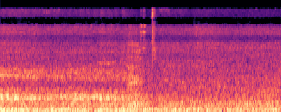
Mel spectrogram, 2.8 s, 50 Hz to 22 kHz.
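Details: Old Toyota Fortuner 4x4 with no AC cooling; broken AC compressor magnetic clutch centerpiece plate replaced with new: engine idling smooth and even with compressor running, no rattle or slipping chatter; clutch working normally, AC cold again.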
